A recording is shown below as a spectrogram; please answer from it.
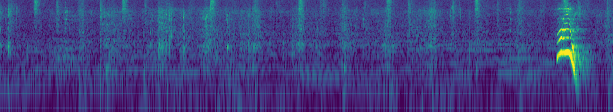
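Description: Background music with a light, stepping melody and soft ticking rhythm. Near the end, a loud, short 'mm' from a woman tasting food, falling in pitch.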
